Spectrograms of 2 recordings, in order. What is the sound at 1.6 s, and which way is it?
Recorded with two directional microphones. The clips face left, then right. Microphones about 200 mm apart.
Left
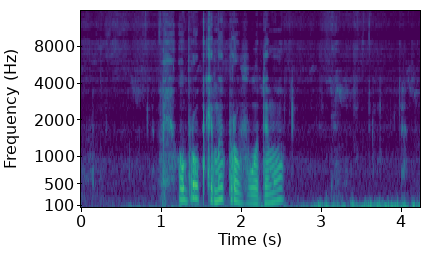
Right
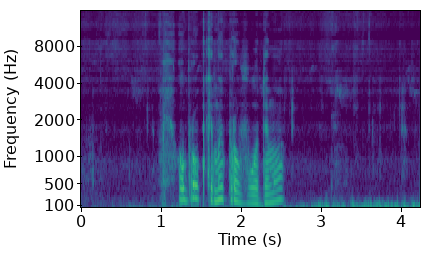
Speech, 10° left (ahead or behind).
